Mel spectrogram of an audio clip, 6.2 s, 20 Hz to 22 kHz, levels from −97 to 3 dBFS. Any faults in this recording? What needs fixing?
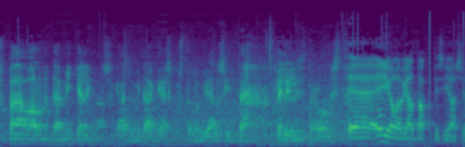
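Sharp ticks of uneven strength recur steadily, roughly every 70 ms, from 0.11 s to 6.17 s, about a hundred in all. These are word clock ticks: the receiver runs on its own clock, around 300 ppm off the sender's, so each clock slip drops or repeats one sample. Lock the receiving device to the incoming digital stream or to a shared word clock.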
